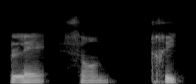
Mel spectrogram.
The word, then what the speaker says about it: plaisanterie: On va prononcer plaisanterie, d'accord? Comme boulangerie, d'accord? Boulangerie, voilà. Comme bijouterie, d'accord? Comme crèmerie, par exemple. Crème, crèmerie. Alors, le E, on ne prononce pas le E, d'accord?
